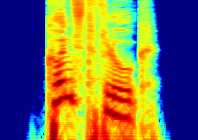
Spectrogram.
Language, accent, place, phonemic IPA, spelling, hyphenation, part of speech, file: German, Germany, Berlin, /ˈkʊnstˌfluːk/, Kunstflug, Kunst‧flug, noun, De-Kunstflug.ogg
- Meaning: aerobatics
